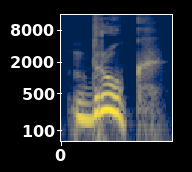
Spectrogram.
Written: Drug

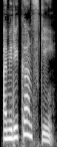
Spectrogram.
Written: Amerikanskii

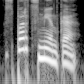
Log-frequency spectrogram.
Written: sportsmenka

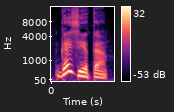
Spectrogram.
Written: Gaseta

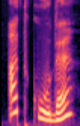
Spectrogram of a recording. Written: otkuda

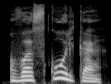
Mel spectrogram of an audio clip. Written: Vo skolko

